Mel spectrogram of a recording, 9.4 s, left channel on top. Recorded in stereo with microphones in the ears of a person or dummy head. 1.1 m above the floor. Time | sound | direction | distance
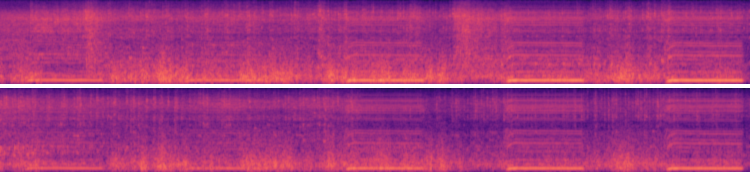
0.3 | a phone buzzing | 10° right (ahead or behind) | ?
